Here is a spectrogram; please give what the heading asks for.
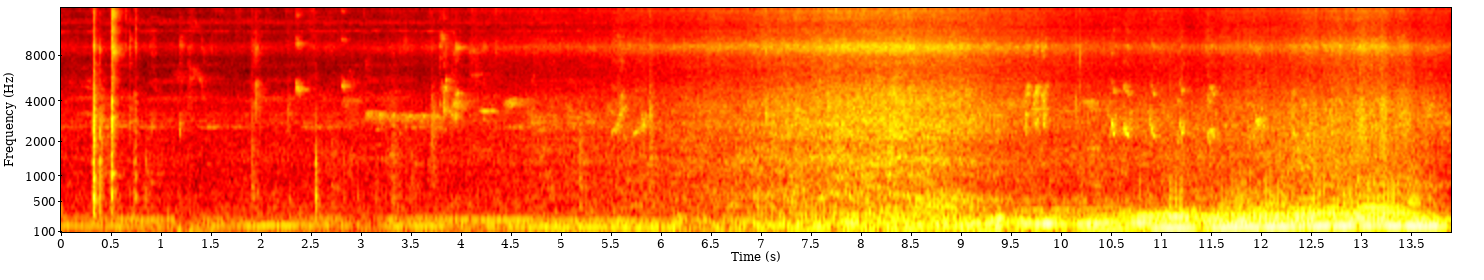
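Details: Honda Vario 125/150 scooter being checked for electric-start failure, battery reading 12.7–12.9 V with only a small voltage drop on cranking: quiet at first, then the starter spins briskly and the engine catches and settles to an even idle, a normal start.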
